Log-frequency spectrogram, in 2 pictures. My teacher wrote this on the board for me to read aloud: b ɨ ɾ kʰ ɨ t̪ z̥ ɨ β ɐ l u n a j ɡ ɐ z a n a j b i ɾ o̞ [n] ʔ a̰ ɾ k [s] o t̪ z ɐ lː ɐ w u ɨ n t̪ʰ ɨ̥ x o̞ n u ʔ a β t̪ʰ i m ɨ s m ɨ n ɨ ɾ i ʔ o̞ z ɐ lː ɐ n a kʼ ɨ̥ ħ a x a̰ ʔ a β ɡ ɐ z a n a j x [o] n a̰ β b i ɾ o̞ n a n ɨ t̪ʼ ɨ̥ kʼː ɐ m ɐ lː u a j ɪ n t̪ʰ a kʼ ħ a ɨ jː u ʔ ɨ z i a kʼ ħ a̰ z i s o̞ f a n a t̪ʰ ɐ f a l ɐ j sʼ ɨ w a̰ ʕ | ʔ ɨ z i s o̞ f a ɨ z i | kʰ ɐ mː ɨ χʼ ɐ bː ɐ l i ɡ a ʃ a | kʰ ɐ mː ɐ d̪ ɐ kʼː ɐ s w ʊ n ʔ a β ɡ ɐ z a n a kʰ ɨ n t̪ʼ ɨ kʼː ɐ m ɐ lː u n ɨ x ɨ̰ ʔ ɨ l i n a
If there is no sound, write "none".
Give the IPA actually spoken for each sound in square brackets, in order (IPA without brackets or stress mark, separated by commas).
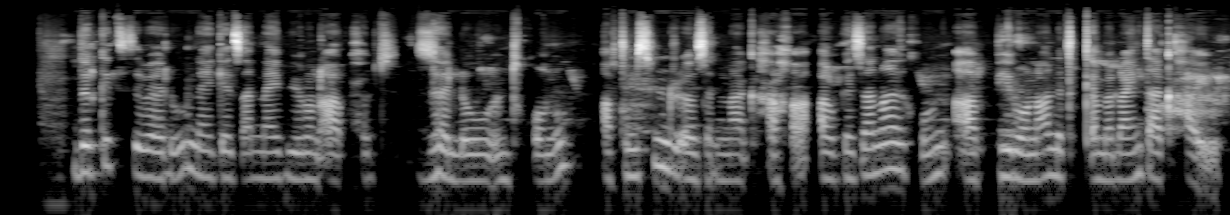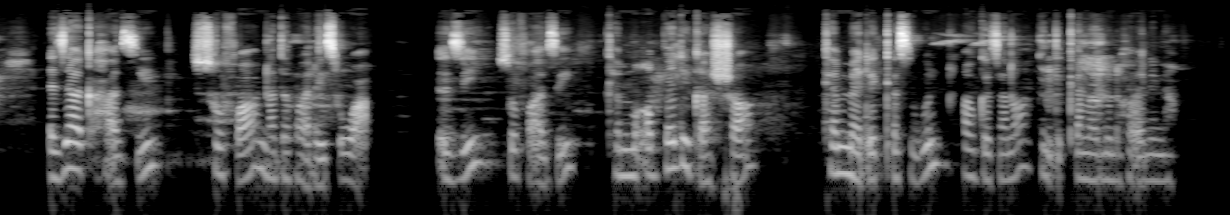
n, ħ, u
